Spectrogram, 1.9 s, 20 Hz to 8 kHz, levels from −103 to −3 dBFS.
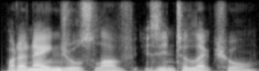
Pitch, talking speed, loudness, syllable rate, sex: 115 Hz, 185 wpm, -20 LUFS, 5.7 syllables/s, male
